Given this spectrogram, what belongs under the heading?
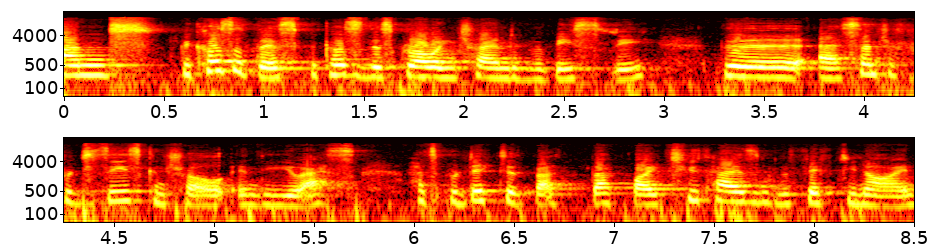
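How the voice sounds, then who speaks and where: A woman with a fairly high pitch talks at a fairly quick pace amid noticeable background noise. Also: ordinary pitch variation. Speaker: nutrition researcher. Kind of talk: lecture. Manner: fast.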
